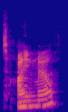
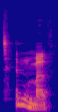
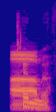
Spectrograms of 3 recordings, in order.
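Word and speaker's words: Tynemouth: Um, so we drove down to I thought it was pronounced Tiny Mouth or Tainmouth. Uh, it turns out it's pronounced Tinmouth. Tinmouth.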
